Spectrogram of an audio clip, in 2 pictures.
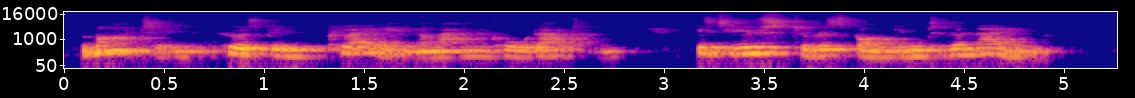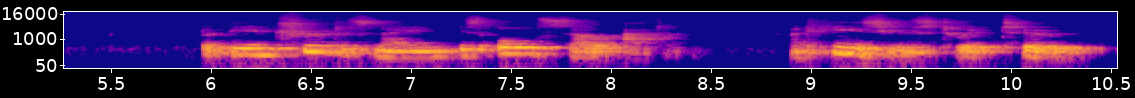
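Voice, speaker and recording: Woman, dramatic story narration, slow and mellow, lively intonation, very echoey room. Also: low voice. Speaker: reader of a play-like story.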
